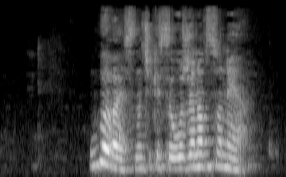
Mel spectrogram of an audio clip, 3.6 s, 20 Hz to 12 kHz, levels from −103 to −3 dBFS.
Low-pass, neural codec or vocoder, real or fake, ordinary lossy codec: 9.9 kHz; vocoder, 22.05 kHz, 80 mel bands, Vocos; fake; AAC, 32 kbps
